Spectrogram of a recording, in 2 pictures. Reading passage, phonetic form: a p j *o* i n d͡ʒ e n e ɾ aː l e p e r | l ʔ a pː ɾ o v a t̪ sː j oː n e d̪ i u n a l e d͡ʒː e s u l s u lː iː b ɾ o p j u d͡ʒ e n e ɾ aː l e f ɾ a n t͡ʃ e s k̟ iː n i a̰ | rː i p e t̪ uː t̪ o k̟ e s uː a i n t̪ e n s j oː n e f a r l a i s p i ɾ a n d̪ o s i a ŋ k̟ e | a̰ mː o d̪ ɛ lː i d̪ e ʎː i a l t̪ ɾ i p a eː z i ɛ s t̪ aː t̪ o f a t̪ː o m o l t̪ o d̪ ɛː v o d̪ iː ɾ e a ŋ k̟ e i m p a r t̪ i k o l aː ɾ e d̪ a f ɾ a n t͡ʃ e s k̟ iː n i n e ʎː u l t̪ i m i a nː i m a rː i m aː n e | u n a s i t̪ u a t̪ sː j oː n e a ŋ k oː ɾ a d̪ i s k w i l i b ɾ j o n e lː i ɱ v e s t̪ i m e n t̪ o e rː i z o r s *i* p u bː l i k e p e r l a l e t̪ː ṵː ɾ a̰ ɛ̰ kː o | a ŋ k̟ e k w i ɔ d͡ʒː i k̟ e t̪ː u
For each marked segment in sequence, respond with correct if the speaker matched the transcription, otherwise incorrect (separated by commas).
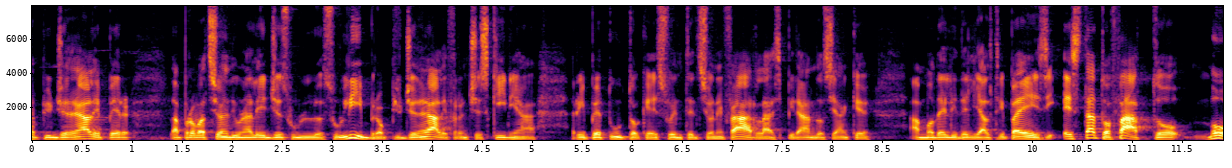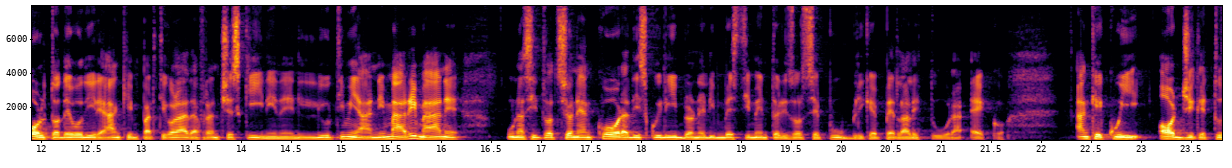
incorrect, incorrect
